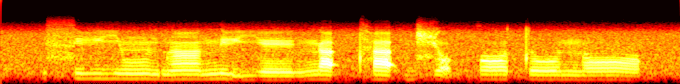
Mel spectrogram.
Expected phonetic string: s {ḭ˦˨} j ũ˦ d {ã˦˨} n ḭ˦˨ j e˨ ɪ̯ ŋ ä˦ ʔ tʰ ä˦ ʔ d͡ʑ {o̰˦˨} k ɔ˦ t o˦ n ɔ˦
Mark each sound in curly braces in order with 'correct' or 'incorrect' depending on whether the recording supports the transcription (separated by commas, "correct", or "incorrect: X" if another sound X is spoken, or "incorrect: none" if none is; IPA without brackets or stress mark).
incorrect: i˦, incorrect: ã˦, incorrect: ɔ̰˦˨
